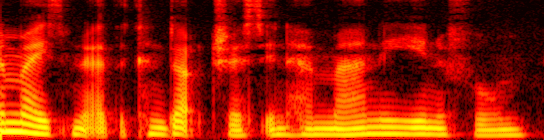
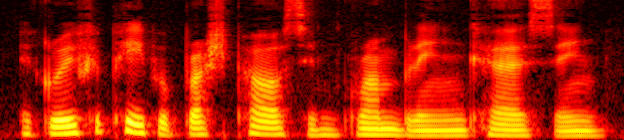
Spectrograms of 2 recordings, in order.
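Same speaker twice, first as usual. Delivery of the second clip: ordinary delivery, nothing marked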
